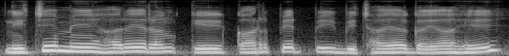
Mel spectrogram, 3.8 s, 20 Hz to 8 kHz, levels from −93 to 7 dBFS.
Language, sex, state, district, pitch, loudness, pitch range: Hindi, male, Arunachal Pradesh, Papum Pare, 155 Hz, -14 LUFS, 150-180 Hz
